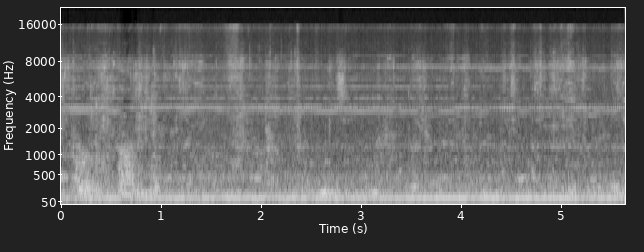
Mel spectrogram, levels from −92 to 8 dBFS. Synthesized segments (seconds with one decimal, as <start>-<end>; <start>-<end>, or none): 1.4-2.4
